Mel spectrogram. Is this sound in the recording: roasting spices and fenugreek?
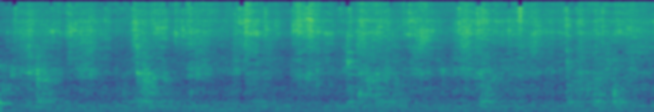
yes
